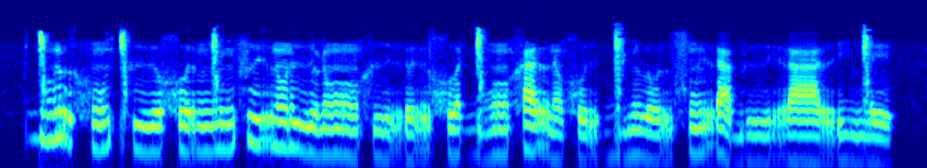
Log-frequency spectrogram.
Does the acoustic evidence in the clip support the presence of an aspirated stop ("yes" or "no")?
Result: yes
